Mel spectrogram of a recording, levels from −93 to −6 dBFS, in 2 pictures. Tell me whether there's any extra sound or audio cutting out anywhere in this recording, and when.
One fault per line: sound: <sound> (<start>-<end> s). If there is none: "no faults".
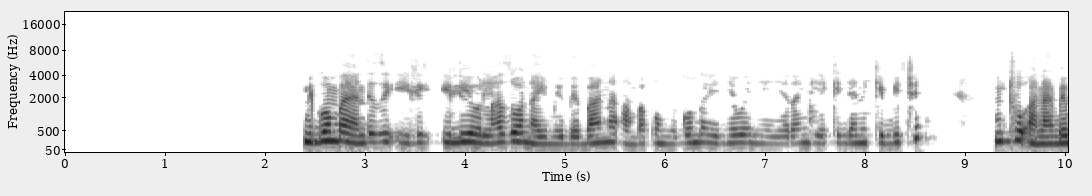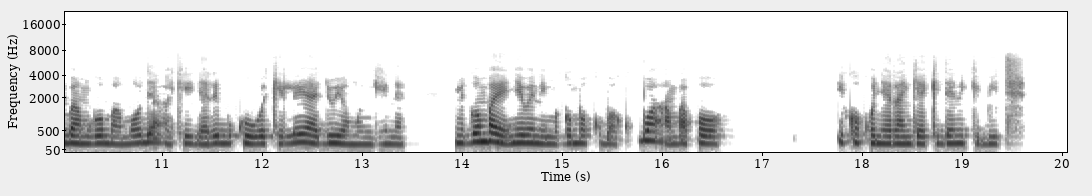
no faults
